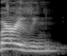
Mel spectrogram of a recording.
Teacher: بعضن اس لیے ہم با کو عین سے ملا رہے ہیں کیونکہ عین پہ جزم ہے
